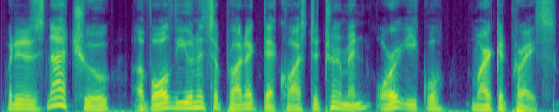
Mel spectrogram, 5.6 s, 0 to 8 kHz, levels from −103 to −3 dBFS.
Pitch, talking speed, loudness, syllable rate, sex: 110 Hz, 195 wpm, -17 LUFS, 5.1 syllables/s, male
